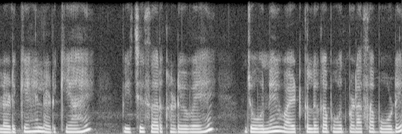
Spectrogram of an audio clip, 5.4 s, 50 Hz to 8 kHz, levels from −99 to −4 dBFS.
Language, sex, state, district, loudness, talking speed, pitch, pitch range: Hindi, female, Bihar, Kaimur, -16 LUFS, 210 wpm, 195 Hz, 190-215 Hz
